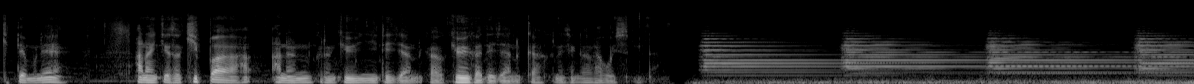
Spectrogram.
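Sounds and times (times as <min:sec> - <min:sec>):
speech: 0:00.2 - 0:00.7, 0:01.3 - 0:06.6
church bell ringing from old bell tower of Namwon Church: 0:06.9 - 0:11.9.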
